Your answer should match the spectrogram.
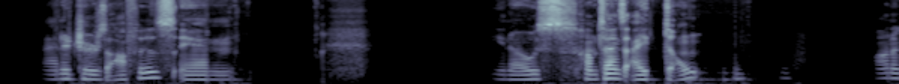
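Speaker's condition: Stuttering; long-standing stutter persisting into adulthood, oral assessment showed no tongue or face problem; past speech therapy after mentor raised speech, breathing exercises for breath support, fluency techniques; poor breath support, too little air for sounds, tenses up giving reports, stutters equally Spanish, English; prolonged sounds

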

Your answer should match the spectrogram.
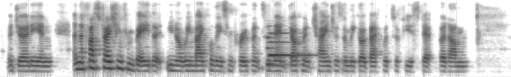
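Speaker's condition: Cleft palate; lots of childhood speech therapy

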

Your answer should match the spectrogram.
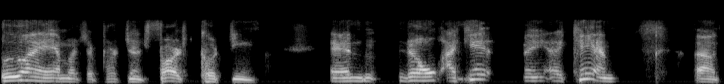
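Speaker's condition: Stroke; voice altered since stroke, lasting effect

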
